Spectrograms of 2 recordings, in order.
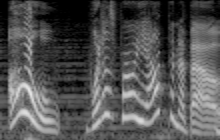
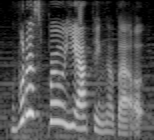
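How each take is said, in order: First: It sounds genuinely, earnestly curious. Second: It sounds dismissive, not curious.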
